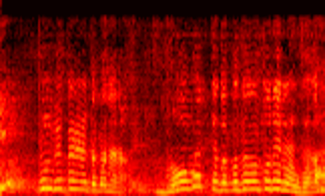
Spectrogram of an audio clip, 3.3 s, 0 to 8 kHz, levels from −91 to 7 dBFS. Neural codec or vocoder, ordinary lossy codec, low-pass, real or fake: codec, 44.1 kHz, 2.6 kbps, SNAC; none; 7.2 kHz; fake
